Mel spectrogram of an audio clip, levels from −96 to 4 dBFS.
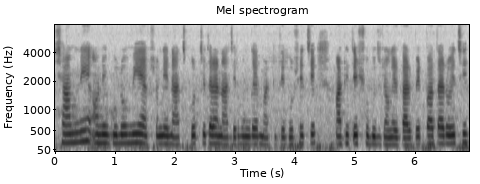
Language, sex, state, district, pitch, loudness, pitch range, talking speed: Bengali, male, West Bengal, Kolkata, 190 Hz, -18 LUFS, 175-205 Hz, 165 wpm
